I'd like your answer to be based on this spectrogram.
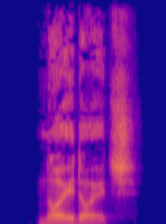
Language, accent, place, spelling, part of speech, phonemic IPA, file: German, Germany, Berlin, neudeutsch, adjective, /ˈnɔɪ̯ˌdɔɪ̯t͡ʃ/, De-neudeutsch.ogg
- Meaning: new German, New German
